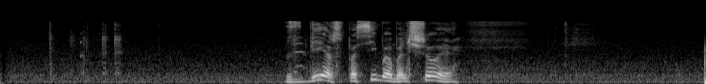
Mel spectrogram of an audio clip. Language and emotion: Russian, positive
